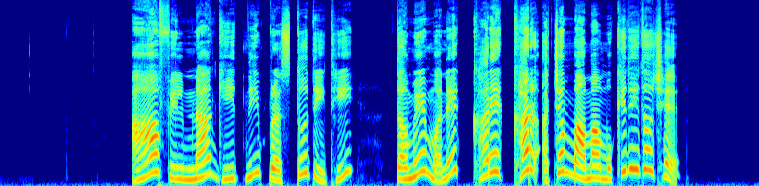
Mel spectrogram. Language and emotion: Gujarati, surprised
